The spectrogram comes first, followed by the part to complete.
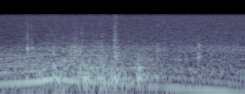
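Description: Car engine revving up as the car accelerates from a crawl, a low drone that grows louder and rises slightly in pitch, with a few sharp ticks around the middle.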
